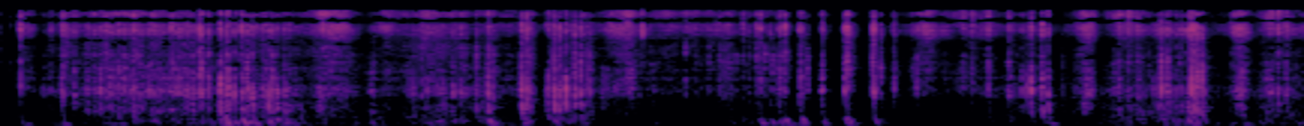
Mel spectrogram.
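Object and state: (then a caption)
Leather jacket being scratched and gripped. Long red nails grip and scratch the black leather panel of a black and red leather racing jacket. The result is a continuous, crinkling, scratchy rustle with brief crunchy bursts, centered in the midrange with little low end.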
